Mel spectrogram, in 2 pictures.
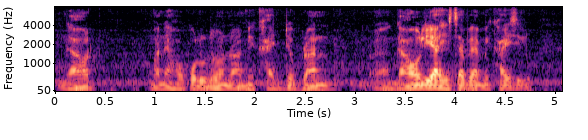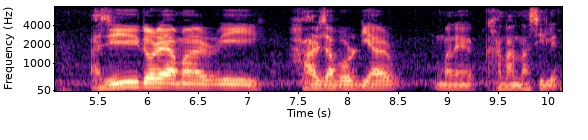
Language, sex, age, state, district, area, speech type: Assamese, male, 60+, Assam, Dibrugarh, rural, spontaneous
